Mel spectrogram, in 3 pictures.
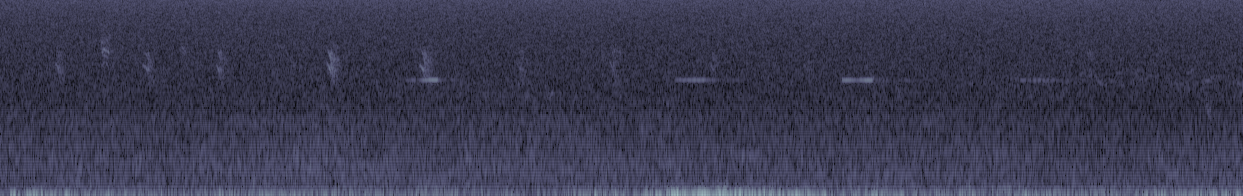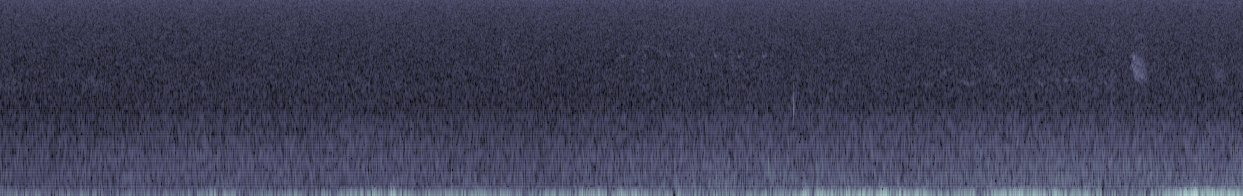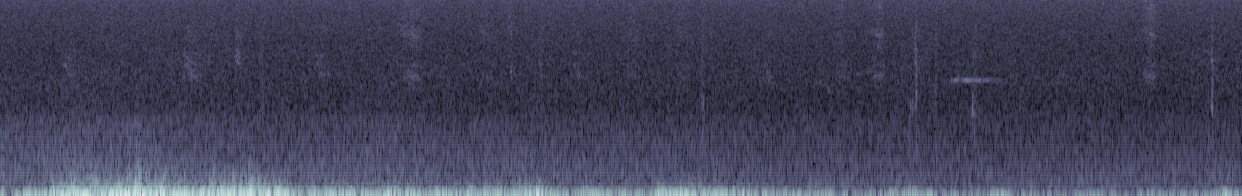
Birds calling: Hawaii Amakihi (Chlorodrepanis virens)

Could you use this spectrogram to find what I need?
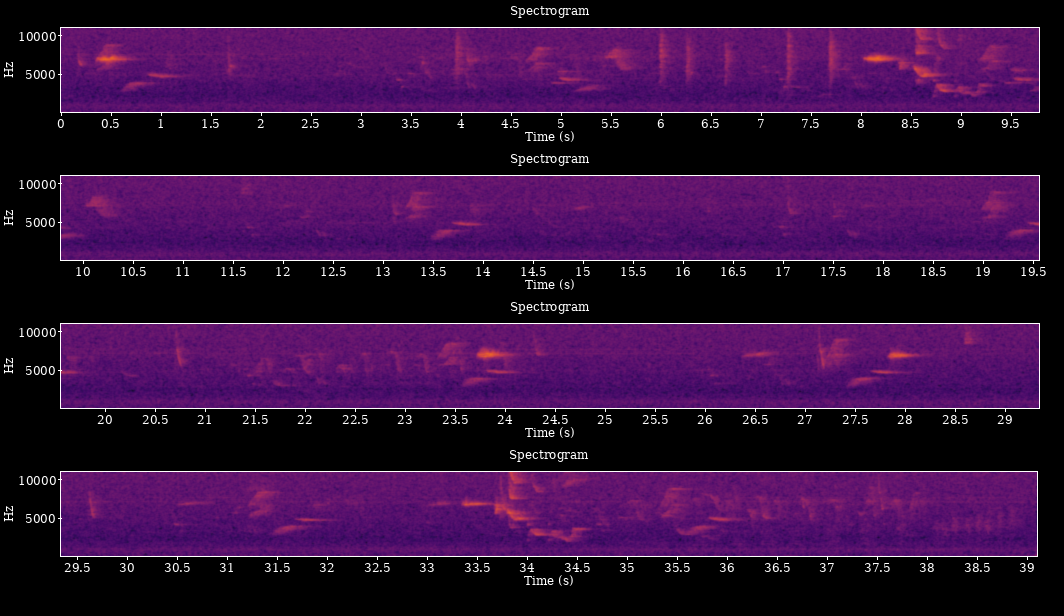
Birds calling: Orange-billed Nightingale-Thrush (Catharus aurantiirostris), Cabanis's Wren (Cantorchilus modestus), White-eared Ground-Sparrow (Melozone leucotis)

